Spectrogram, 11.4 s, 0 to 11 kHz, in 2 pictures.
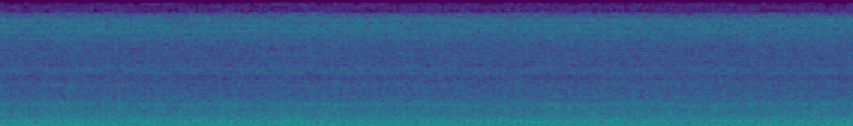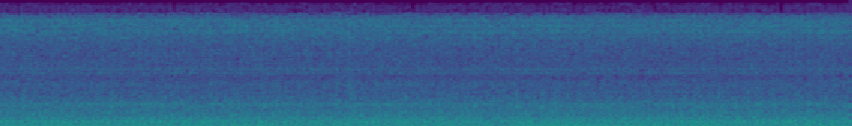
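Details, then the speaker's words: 1978 Ford Mustang 2.3 engine, first long run in decades, after an aluminium radiator install: loud rough idle with constant chattering, hissy noise from the front; loose alternator belt. "start to kind of smoothing out throughout me running it, besides that loose alternator belt that's making all that noise up front."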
